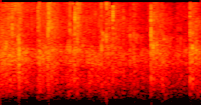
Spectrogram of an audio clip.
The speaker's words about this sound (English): Give God a strong hand clap for everything he's doing here. Amen.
